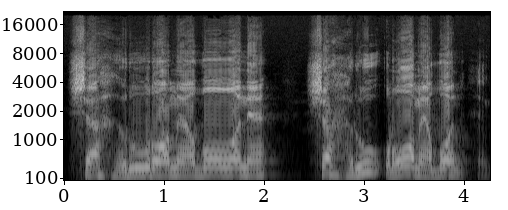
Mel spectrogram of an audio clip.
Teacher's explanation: jadi ketika domah dan fathah dibaca tebal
